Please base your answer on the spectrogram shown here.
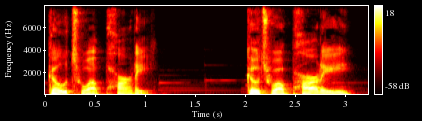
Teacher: To 跟 a 中间可以有一个连音叫 w，元音跟元音之间连音，不是加我就是加也，叫 to a，而且用降调来读 go to a party.Go to a party.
